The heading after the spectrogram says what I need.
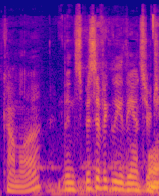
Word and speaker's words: Kamala: doing yeah so specifically her name's pronounced Kamala then specifically the answer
